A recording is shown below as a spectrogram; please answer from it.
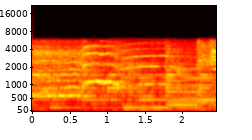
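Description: Live band music led by a guitar over a low bass line, with a short wavering melodic line partway through.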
